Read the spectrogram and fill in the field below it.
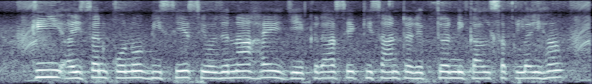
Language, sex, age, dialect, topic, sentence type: Magahi, female, 25-30, Western, agriculture, statement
